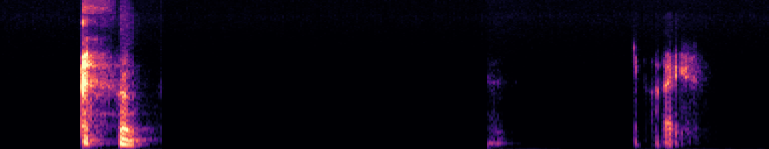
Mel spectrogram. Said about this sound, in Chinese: 对不起，一直咳嗽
